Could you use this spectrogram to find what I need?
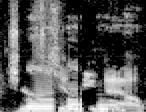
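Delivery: lightly voiced depressed robot; Marvin voice. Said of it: "Marvin would go on".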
